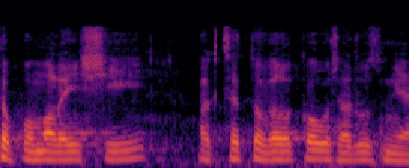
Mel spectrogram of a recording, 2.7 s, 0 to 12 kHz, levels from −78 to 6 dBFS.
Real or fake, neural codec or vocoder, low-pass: fake; codec, 16 kHz, 8 kbps, FreqCodec, smaller model; 7.2 kHz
